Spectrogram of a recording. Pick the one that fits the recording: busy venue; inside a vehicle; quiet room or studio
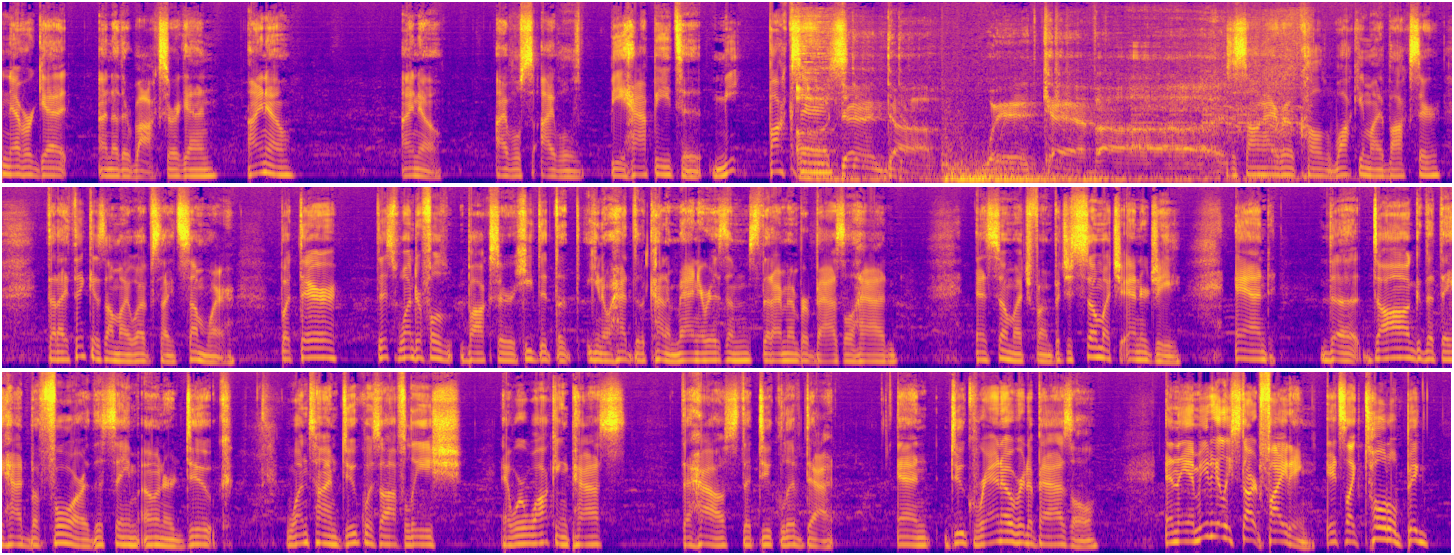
busy venue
